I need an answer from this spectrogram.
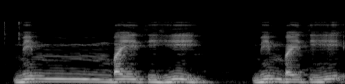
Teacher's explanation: নুন সাকিনটা মিমের সাথে চেঞ্জ করে গুণা সহকারে করব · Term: একলাপ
